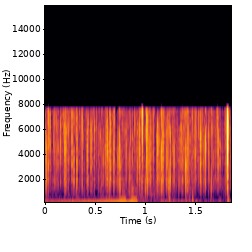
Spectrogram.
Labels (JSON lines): {"label": "biophony, cascading saw", "recorder": "SoundTrap 600 or HydroMoth"}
